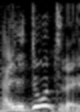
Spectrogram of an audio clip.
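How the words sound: The greeting sounds warm and genuinely interested. The speaker really wants to know the answer. The speaker calls it right. "This is tonality. He really wants to know. He actually cares"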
